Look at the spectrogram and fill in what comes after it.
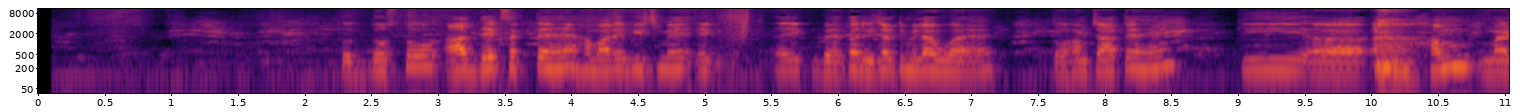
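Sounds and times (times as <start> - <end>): faint distant voices: 0.1 - 11.0.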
